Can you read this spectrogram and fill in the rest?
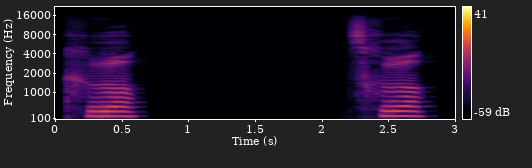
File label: "kece", Chinese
